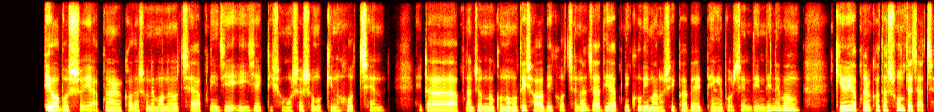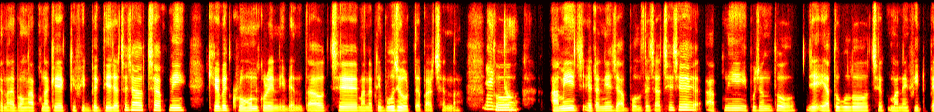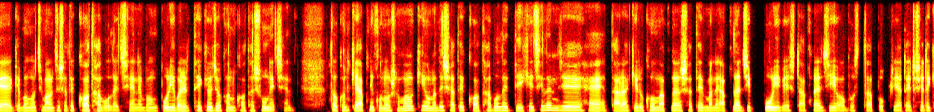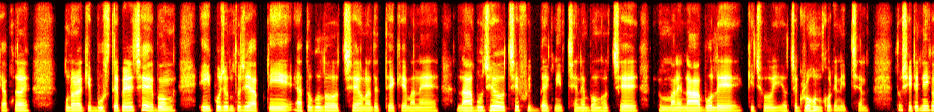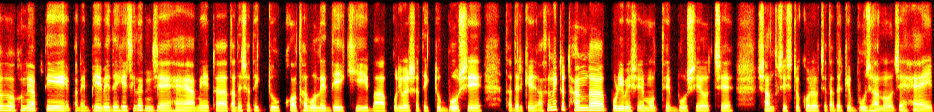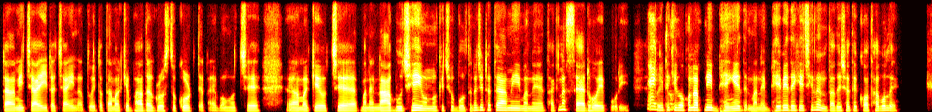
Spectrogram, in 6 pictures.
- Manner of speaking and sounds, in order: tapping
- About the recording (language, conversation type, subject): Bengali, advice, আমি কীভাবে প্রতিরোধ কমিয়ে ফিডব্যাক বেশি গ্রহণ করতে পারি?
